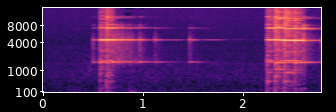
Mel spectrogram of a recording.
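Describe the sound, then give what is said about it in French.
A doorbell at the door of a house rings twice, bright metallic high-pitched chimes about two seconds apart, each ring lingering and fading, with a faint tap of the bell in between. No voices are heard. “Traverse l'allée une fois dans la cour, ils vont sonner à la porte de la maison.”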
